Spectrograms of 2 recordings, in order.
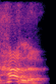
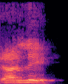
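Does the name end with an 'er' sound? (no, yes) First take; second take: yes; no. First: The name ends with an 'er' sound. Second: The name ends without an 'er' sound. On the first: This is how a German speaker would say it. "In German, it would be Halle, yeah, with an er sound at the end" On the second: This is how a French speaker would say it. "And the French would do Hallé, unless you told them otherwise"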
